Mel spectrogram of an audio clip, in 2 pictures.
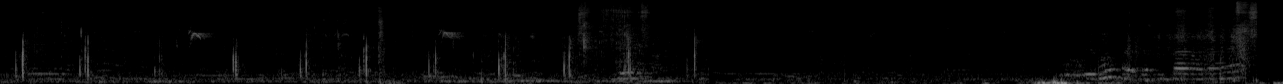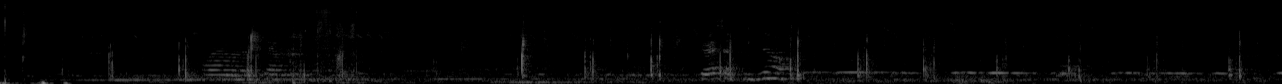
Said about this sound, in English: It's so quiet, all you can hear are our footsteps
